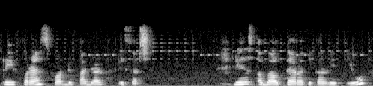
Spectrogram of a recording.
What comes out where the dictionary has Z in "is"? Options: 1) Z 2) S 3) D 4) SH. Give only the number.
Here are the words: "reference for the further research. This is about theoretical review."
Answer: 2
